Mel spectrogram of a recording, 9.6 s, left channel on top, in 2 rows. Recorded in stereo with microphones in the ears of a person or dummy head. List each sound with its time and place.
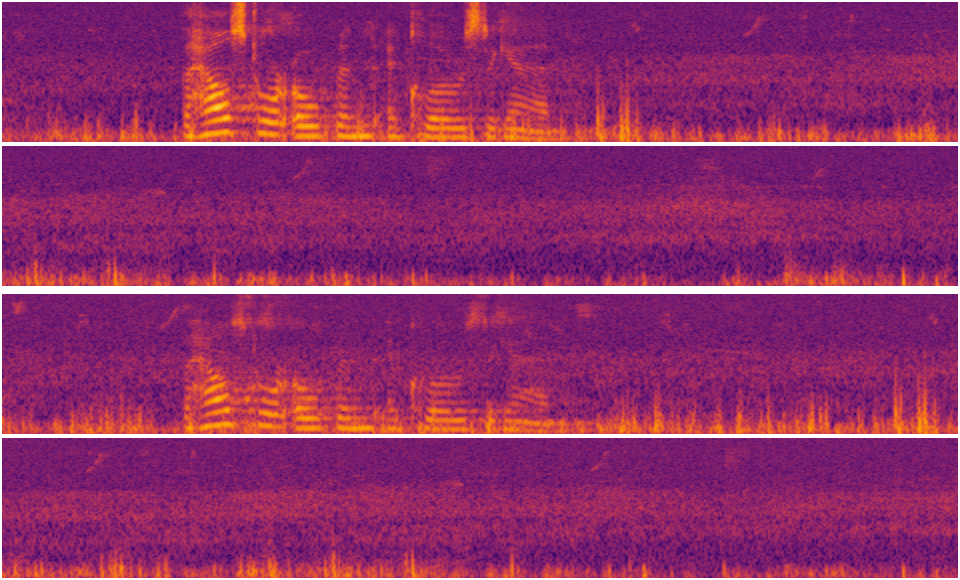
0.9 s a woman speaking: 75° left (ahead or behind), 1.3 m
